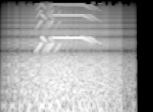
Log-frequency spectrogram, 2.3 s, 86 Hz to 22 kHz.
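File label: phone notification sounds in 8-bit style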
